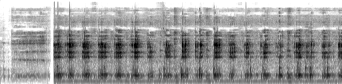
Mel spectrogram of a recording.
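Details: Koala calling, a sound used to talk to other koalas or to attract a female's attention. After a short quiet start comes a harsh, rapid grunting series of rough, belching pulses, about three per second, steady and loud.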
